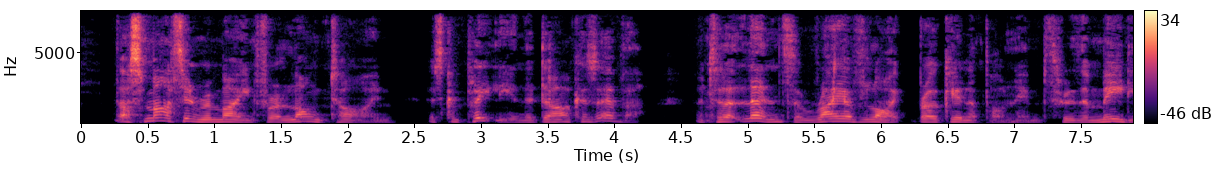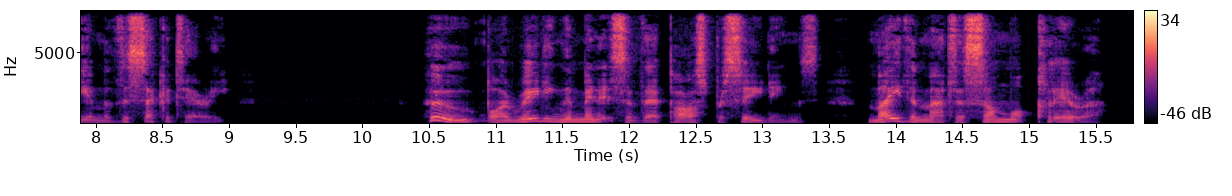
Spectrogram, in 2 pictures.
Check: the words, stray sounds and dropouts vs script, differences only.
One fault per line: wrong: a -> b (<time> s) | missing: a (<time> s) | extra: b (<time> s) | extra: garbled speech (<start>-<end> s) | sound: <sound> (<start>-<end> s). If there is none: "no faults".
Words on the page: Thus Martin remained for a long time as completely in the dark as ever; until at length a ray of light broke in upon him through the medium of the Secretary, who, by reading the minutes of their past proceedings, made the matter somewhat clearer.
no faults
